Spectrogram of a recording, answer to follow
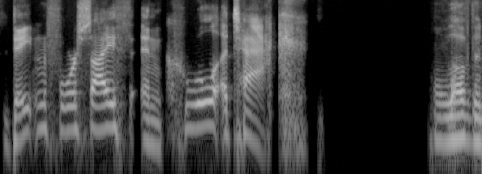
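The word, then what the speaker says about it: Kulatak: stop stop stop trying to get the correct pronunciation in my head Brandon attack attack it is it is cool attack that's the way it is it is what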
